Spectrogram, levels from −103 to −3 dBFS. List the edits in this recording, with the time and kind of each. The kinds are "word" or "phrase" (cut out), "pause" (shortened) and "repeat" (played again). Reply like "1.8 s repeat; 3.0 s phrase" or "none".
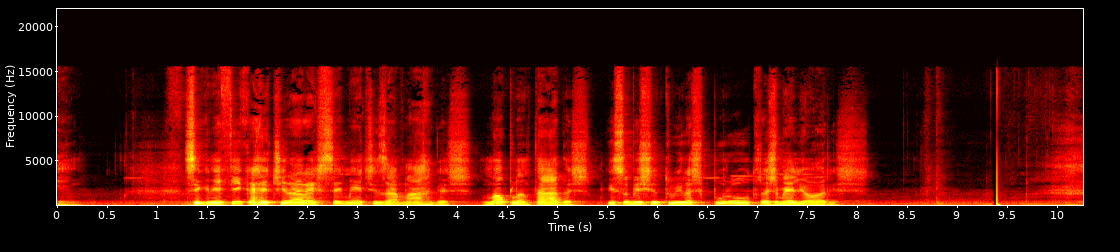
5.4 s pause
